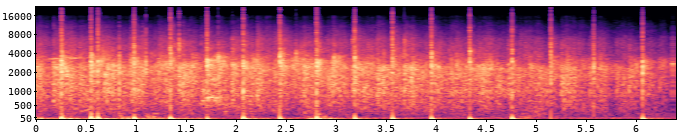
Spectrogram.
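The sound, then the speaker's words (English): An audience applauds steadily for several seconds, a dense wash of clapping with sharper individual claps popping out, fairly loud and even throughout with no talking over it. “All right, can we do one more round of applause for”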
